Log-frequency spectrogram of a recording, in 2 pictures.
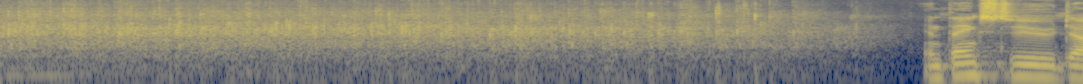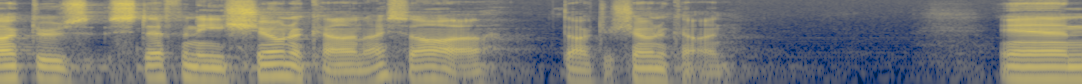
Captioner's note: applause and cheers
